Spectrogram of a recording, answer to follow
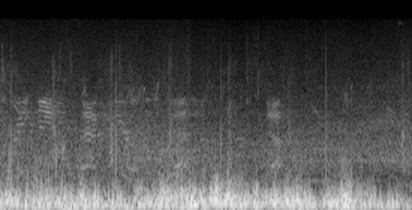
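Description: Horse's hoofbeats at a canter on arena sand, heard under a steady low rumble.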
